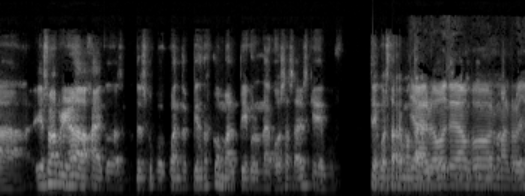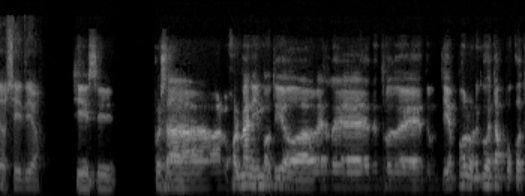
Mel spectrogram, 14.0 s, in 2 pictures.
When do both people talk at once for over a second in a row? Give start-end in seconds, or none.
5.4-7.1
